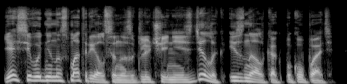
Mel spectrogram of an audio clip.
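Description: A man narrating a fantasy audiobook in the first person, with an animated, wry way of telling it. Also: mid-range voice, fast talker, dry recording, studio quality.

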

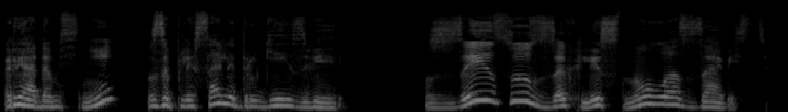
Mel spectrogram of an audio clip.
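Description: A woman narrating a children's storybook with an expressive, animated reading. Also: on the low side, takes it slowly, husky, no room sound, clean studio sound.

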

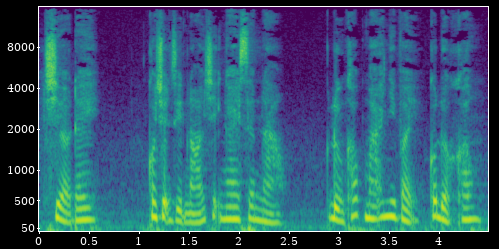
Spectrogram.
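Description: A woman voicing a caring older woman friend in a storybook reading, speaking in a gentle, soothing way. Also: medium pitch, expressive, fast talker, husky.

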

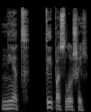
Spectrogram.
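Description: Мужчина-чтец озвучивает суровую, закалённую воительницу-полукровку, говорящую резко и отрывисто. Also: male voice, mid-range voice, very animated, takes it slowly, a little mellow, no room sound, studio quality, voice pushed up. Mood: harsh. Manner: blunt and curt. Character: stern, hardened half-blood woman warrior.

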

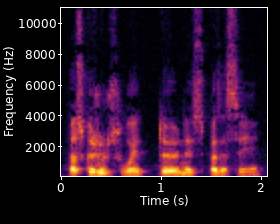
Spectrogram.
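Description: A man voicing a feverish, imperious dying detective who speaks hoarsely in a curt, commanding tone. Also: on the low side, very animated, moderate pace, darkish tone, slight background noise. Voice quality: hoarse, gasping.

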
